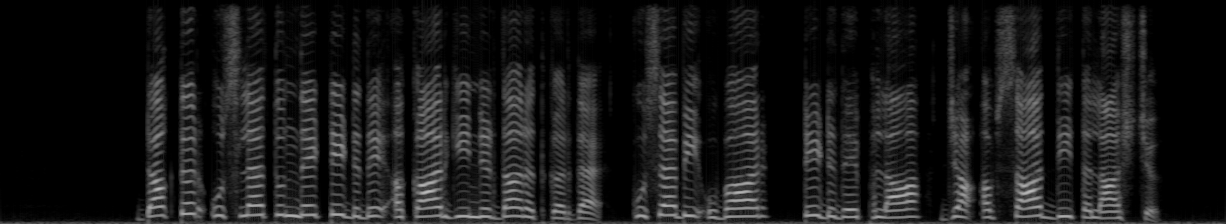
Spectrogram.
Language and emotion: Dogri, neutral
